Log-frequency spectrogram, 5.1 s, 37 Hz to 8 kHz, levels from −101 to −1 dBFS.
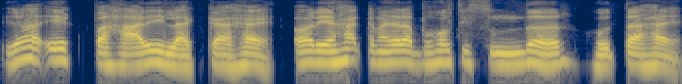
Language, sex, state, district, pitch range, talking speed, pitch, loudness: Hindi, male, Bihar, Saran, 125-155 Hz, 165 wpm, 135 Hz, -17 LUFS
